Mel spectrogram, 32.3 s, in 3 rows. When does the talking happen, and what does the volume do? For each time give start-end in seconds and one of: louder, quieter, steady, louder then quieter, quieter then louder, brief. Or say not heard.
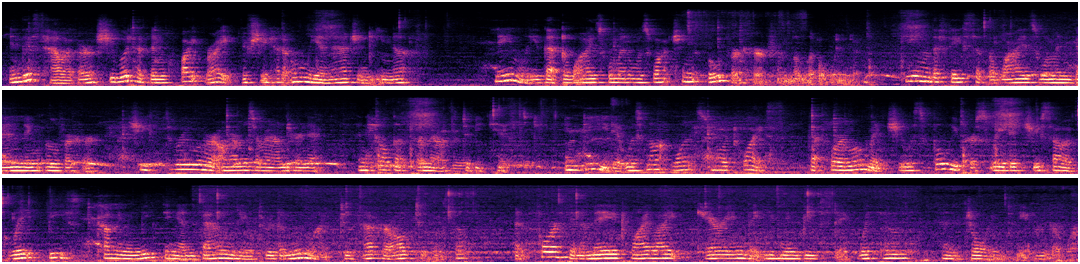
0.1-32.2 steady.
